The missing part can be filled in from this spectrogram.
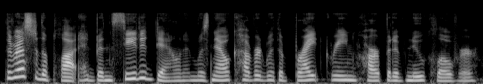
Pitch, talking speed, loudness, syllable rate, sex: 200 Hz, 260 wpm, -19 LUFS, 5.5 syllables/s, female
